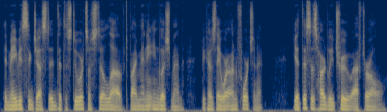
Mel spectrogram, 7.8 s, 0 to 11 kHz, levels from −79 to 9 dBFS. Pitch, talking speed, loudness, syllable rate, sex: 95 Hz, 185 wpm, -18 LUFS, 5.9 syllables/s, male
